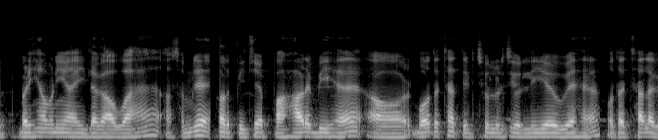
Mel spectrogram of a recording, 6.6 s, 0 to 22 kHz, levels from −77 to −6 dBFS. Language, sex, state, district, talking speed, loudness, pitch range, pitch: Hindi, male, Bihar, Araria, 245 wpm, -27 LUFS, 105-115 Hz, 110 Hz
